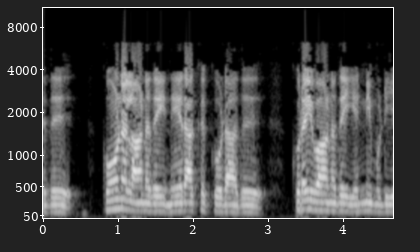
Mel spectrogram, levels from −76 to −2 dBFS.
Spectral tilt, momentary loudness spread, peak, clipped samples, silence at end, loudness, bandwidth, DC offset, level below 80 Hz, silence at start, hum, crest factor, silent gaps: -5 dB/octave; 12 LU; 0 dBFS; under 0.1%; 0 s; -14 LUFS; 11 kHz; under 0.1%; -54 dBFS; 0 s; none; 16 dB; none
